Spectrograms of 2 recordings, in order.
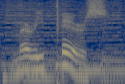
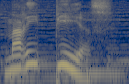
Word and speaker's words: Marie Pierce: Y felicitamos hoy al vulcanólogo español Francisco Anguita, que cumple 77, y a la tenista francesa Mary Pierce. Marie Pierce. Según lo pronuncien ustedes a la inglesa o a la francesa, pues en realidad, aunque francesa de nacionalidad, nace en Canadá, hija de padre norteamericano y de madre francesa.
